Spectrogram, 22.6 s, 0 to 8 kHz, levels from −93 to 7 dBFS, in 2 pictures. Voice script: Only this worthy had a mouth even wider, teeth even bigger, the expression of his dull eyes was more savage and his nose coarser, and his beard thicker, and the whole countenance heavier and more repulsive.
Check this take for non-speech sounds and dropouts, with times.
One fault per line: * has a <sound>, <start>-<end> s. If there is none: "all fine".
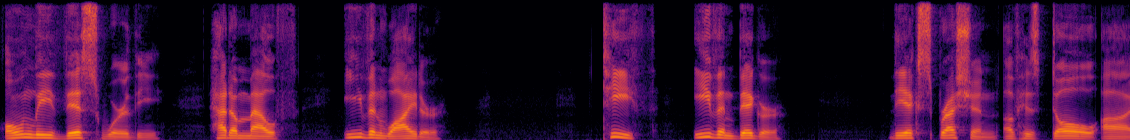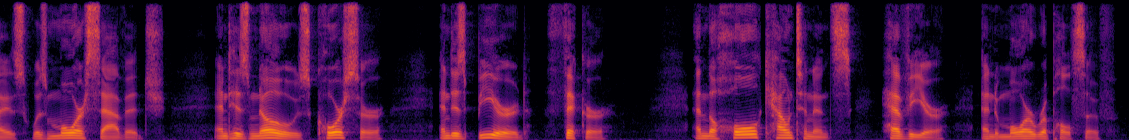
all fine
